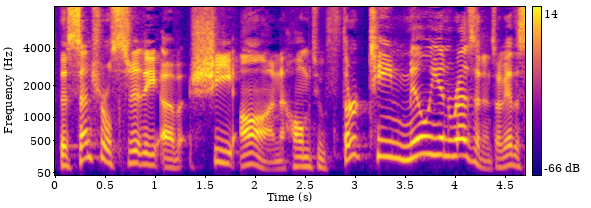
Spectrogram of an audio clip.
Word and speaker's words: Xi'an: All right, COVID lockdowns in China as cases surge in the central city of Xi'an.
